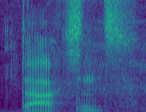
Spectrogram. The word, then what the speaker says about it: dachshund: problem common to dachshunds mmm said it right dachshunds what was being treated by a veterinarian that's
